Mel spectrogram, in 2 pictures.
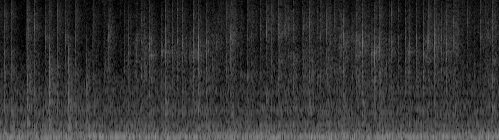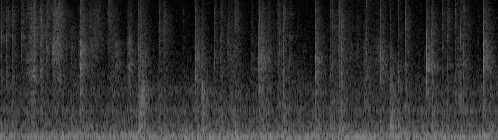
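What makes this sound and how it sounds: Fingernails tap on a book in a steady, rapid flurry of light, dry clicks over a low, constant hum. The taps run together at an even, quiet level for the whole clip.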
